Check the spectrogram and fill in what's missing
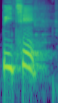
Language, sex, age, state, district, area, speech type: Hindi, female, 30-45, Madhya Pradesh, Chhindwara, urban, read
